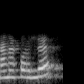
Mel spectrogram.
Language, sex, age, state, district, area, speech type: Odia, female, 45-60, Odisha, Sambalpur, rural, conversation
